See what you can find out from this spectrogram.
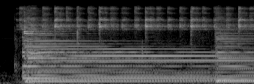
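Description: The 'Lady Bell's Beller' bell jingle on WRCO radio, signalling the sixth-caller contest for June Dairy Month: a bright ringing tone that sounds on its own, sustained and shimmering and rich in overtones, with a second ring changing the pitch near the end.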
